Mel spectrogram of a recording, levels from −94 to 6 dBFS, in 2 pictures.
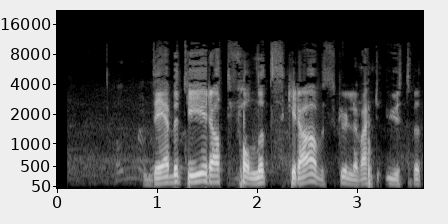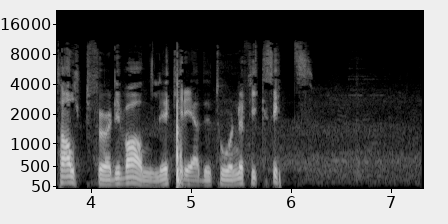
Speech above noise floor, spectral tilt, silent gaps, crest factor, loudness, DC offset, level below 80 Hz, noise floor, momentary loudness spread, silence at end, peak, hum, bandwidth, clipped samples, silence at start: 39 dB; -5.5 dB/octave; none; 20 dB; -19 LUFS; under 0.1%; -56 dBFS; -58 dBFS; 12 LU; 1.45 s; 0 dBFS; none; 11 kHz; under 0.1%; 0.85 s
